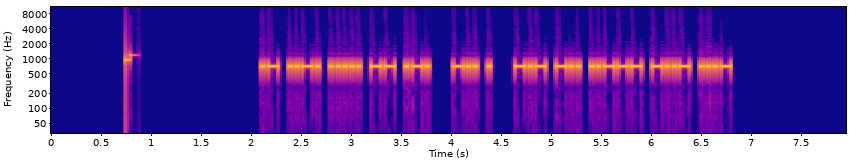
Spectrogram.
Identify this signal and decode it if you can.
Morse code, heard as a keyed tone, about 36 wpm, 690 Hz. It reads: AF5MR DE KD2XV
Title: USA Callsign DE Callsign - 5 Characters - 35wpm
